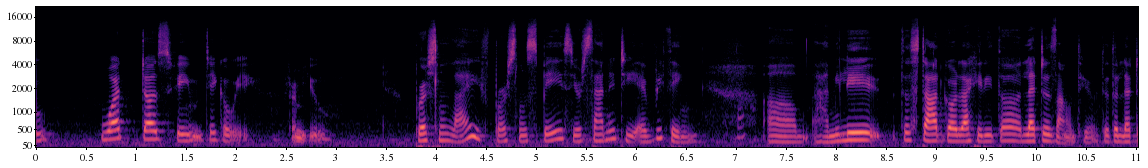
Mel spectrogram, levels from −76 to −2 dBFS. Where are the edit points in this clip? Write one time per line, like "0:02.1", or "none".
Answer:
none

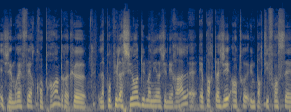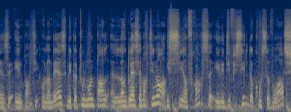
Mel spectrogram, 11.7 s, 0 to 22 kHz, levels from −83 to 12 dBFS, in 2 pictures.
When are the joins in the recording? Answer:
none

